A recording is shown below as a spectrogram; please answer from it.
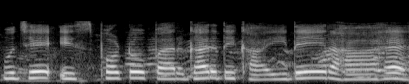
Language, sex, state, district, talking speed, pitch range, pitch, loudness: Hindi, female, Madhya Pradesh, Umaria, 130 wpm, 245-290 Hz, 275 Hz, -13 LUFS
